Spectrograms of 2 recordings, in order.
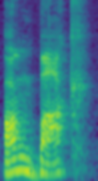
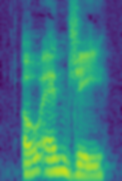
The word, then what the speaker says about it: Ong-Bak: It's called Ong Bak.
